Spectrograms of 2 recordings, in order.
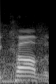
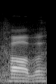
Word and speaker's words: Cava: then we have cava i don't know how they say it i say carver so it's kava there's tech of oz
